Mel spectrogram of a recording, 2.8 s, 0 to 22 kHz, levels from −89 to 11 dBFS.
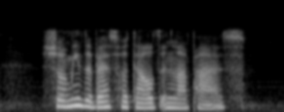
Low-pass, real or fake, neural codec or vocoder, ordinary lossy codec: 7.2 kHz; real; none; Opus, 24 kbps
